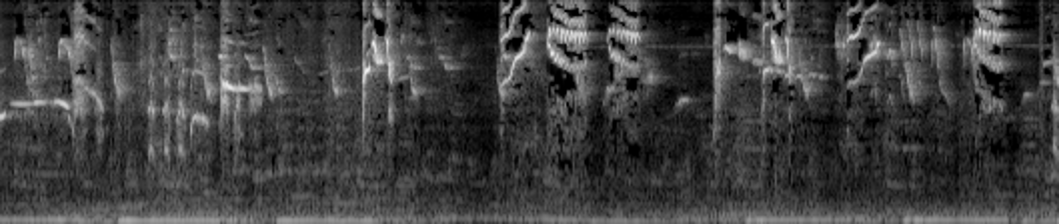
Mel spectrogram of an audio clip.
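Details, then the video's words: Oriental magpie-robin morning song for stimulating a bird to sing: a busy, varied run of loud whistles, rapid trills and chattering bursts, phrases tumbling one after another with brief gaps. "PANCINGAN KACER PAGI HARI AGAR NGOTOT NGEPLAY BONGKAR ISIAN"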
